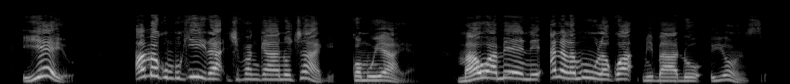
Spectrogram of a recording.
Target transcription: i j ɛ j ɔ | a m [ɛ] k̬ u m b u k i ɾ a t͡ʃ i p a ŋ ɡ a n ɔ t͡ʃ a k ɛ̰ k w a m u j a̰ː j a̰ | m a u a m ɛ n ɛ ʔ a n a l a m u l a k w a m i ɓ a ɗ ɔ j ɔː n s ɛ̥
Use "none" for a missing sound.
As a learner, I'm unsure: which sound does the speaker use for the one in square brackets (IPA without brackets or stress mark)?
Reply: a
